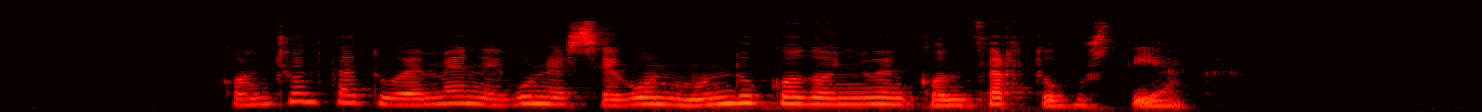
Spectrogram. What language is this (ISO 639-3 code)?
eus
